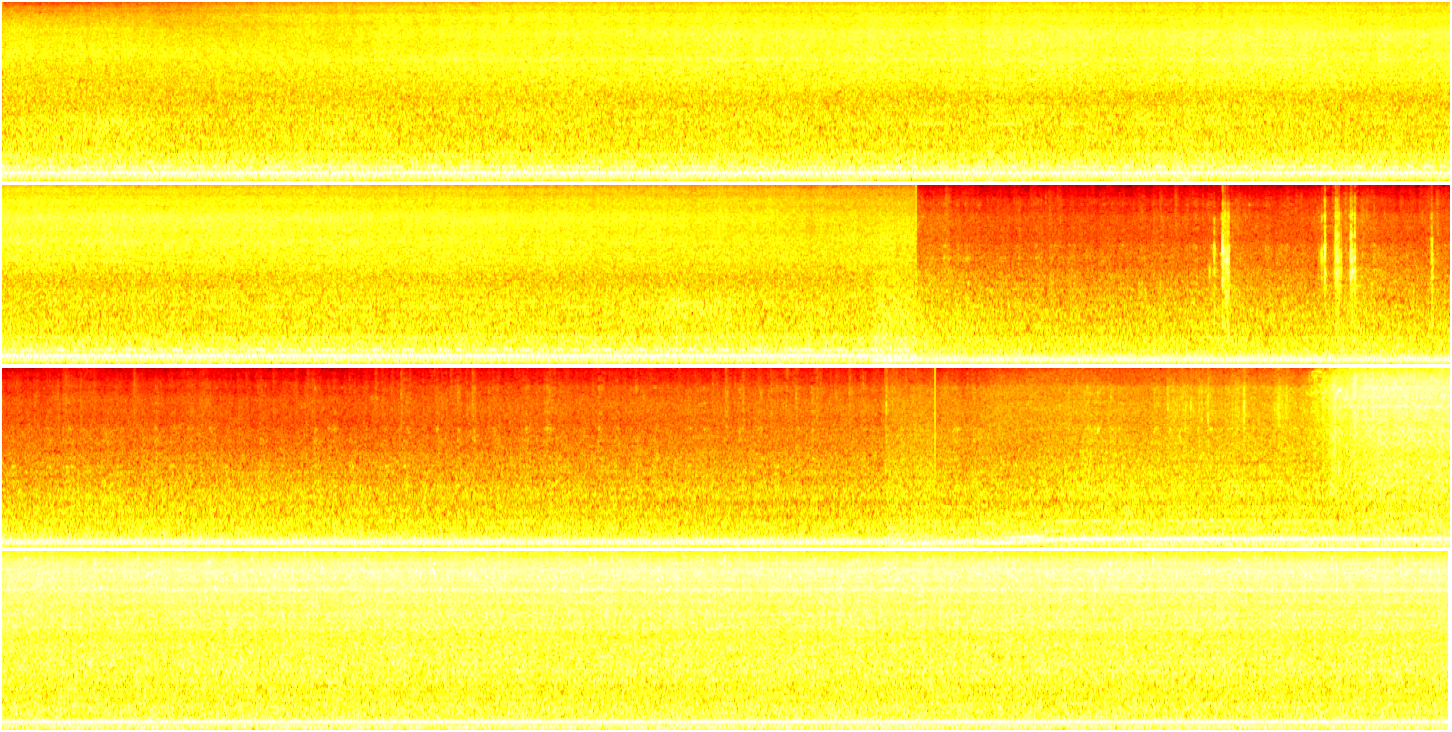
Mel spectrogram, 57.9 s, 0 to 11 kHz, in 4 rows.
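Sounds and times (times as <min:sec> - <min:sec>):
combine diesel engine running: 0:00.0 - 0:57.9
loud rushing hiss: 0:42.0 - 0:57.9.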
